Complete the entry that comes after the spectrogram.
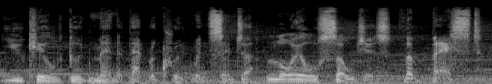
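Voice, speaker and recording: Grim, deep-voiced Imperial commander. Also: male voice, unhurried, music in the background. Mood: bitter accusation. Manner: scornful, grim. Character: vengeful male Imperial commander, bitter and contemptuous. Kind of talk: video game cutscene acting.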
